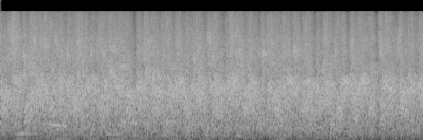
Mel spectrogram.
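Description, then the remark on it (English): Sustained audience applause for a distinguished panel, a dense, steady wash of many hands clapping at once, loud and even throughout without pauses or voices standing out. “Please would you give a very warm round of applause.”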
